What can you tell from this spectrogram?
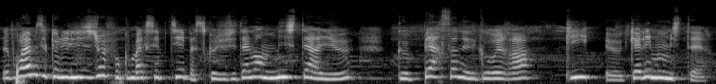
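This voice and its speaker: A woman acting out a theatrical young man who dramatizes his own mystery in a high voice. Faint music plays behind the toy role-play. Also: animated, a little fast. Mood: dramatic. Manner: dramatic, self-important.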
